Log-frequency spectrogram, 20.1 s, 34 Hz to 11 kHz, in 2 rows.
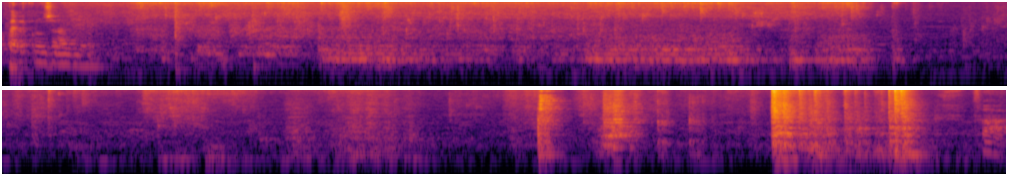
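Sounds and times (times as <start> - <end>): tap water running into sink: 1.3 - 9.1.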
